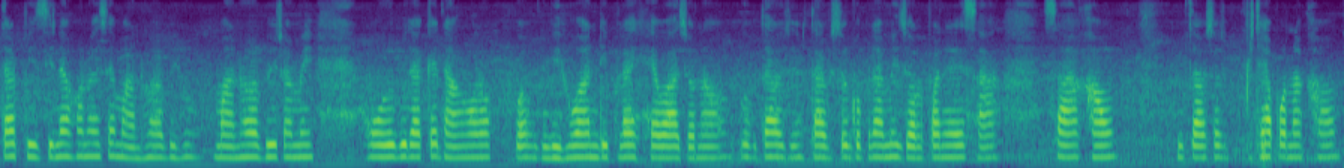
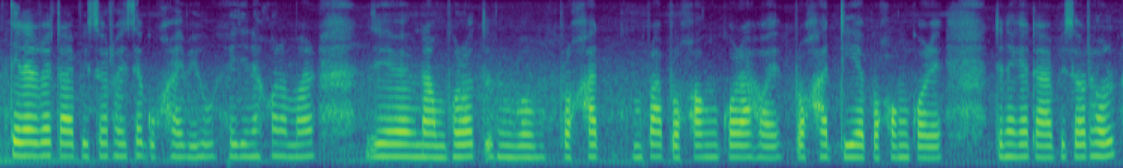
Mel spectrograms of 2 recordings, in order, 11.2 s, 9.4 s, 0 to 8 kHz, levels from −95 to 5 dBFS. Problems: constant background noise, background conversations at intervals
